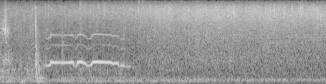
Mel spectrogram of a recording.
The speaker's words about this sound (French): banlieue New York, pluie fine, vent froid.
